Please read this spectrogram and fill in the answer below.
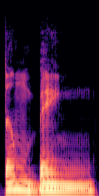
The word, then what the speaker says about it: também: O M no final das palavras nós não pronunciamos com os lábios tocando um no outro, né? Como a gente aprende a uhum. pronunciar uhum. o M. Por exemplo, também, também ok?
